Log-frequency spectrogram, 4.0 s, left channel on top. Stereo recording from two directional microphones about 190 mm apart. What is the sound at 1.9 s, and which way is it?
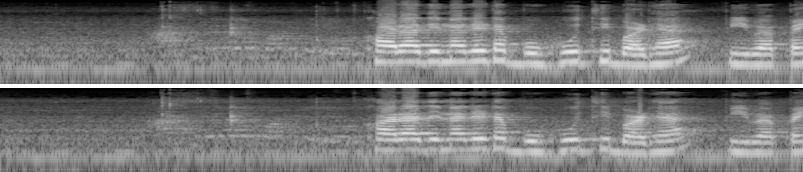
A woman's voice, 15° left (ahead or behind).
